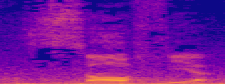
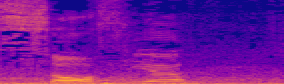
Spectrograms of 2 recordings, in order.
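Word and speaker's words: София: 1925 locals pronounce the name of our city sopia so the city name we pronounce sopia the lady Sophia because the city of sopia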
